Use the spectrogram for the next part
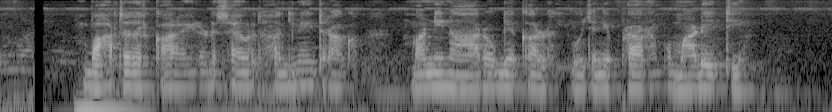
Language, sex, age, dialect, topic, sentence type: Kannada, male, 25-30, Dharwad Kannada, agriculture, statement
